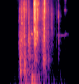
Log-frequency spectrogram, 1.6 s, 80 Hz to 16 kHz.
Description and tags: Door, Front, Opening, A
Raw audio of a wooden and glass front door being opened with a squeaky handle. I recorded this for a screen scoring and sound design recreation task for the 2016 short film "Dust Buddies", the result can be seen here.
An example of how you might credit is by putting this in the description/credits:
The sound was recorded using a "Zoom H6 (XY) recorder" on 10th April 2018.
